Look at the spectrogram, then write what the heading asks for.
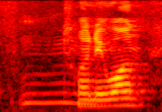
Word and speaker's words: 2NE1: um and like that is how you pronounce the name right 21.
